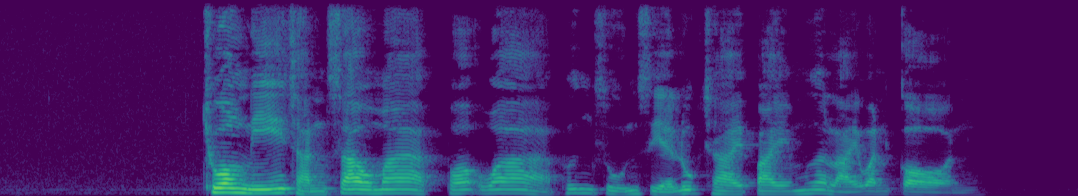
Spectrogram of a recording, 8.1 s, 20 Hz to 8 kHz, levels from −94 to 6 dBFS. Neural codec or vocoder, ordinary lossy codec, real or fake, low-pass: none; none; real; none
